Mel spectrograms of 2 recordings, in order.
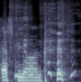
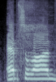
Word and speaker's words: Epsilon: Solon, not Espion. Espeon's a fucking Pokemon. Fuck! It's spelled Epsilon, bro. Epsilon for doing his best to take He is care.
